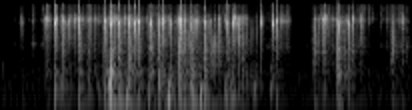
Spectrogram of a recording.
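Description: A utility knife blade slices many small, crumbly cubes off a solid, dry, palm-sized bar of soap with a pink rim and white-blue core, pre-scored in a grid and held in the hand. Dense bursts of crisp, bright, crunchy clicks and scraping crackles come in quick succession, with brief pauses between groups of cuts.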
